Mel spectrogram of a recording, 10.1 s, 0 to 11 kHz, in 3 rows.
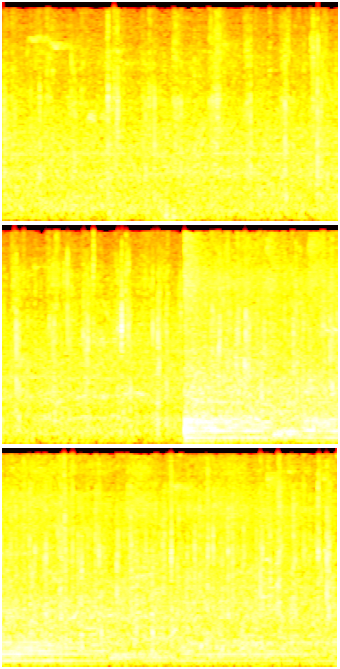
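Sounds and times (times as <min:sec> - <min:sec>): runners' footsteps on pavement: 0:00.0 - 0:10.0.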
